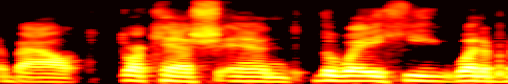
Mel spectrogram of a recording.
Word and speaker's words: Dwarkesh: And today we're going to talk about Dwarkesh Patel. I do not think I'm pronouncing his name right, by the way, but Dwarkesh, I think maybe is the right way to pronounce it, Patel, and his theory around the scaling hypothesis.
